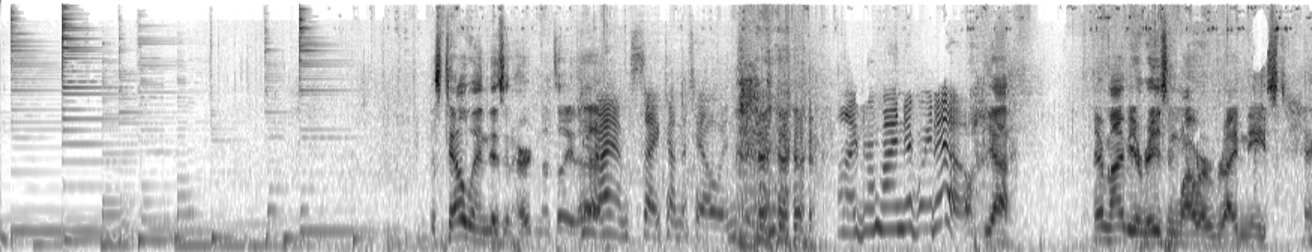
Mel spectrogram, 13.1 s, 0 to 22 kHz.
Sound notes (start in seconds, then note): 7.3 laughs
